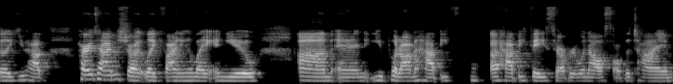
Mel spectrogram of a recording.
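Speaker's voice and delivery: ordinary delivery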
